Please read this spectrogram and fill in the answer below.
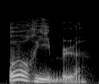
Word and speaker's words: horrible: Horrible. Okay, first letter is H, but then we don't pronounce H, so you don't pronounce it. And the first thing you hear is O.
